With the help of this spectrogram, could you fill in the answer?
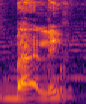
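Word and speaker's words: ballet: upstairs are practice B don't pronounce t is a silent the people upstairs all practice baly their living room is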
